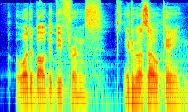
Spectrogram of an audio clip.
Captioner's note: voiceover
